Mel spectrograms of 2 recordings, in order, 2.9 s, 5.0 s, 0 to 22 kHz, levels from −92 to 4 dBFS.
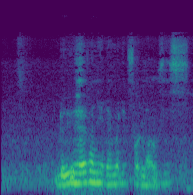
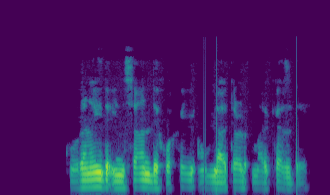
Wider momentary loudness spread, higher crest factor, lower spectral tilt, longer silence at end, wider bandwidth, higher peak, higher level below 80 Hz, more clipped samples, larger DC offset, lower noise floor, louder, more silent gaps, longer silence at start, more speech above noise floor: second, 14 LU vs 18 LU; about the same, 16 dB vs 20 dB; about the same, -7 dB/octave vs -7.5 dB/octave; second, 0 s vs 0.4 s; first, 11.5 kHz vs 7.6 kHz; second, -10 dBFS vs -4 dBFS; about the same, -60 dBFS vs -60 dBFS; neither; neither; second, -49 dBFS vs under -90 dBFS; second, -26 LUFS vs -21 LUFS; neither; second, 0.05 s vs 1.05 s; second, 23 dB vs over 69 dB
